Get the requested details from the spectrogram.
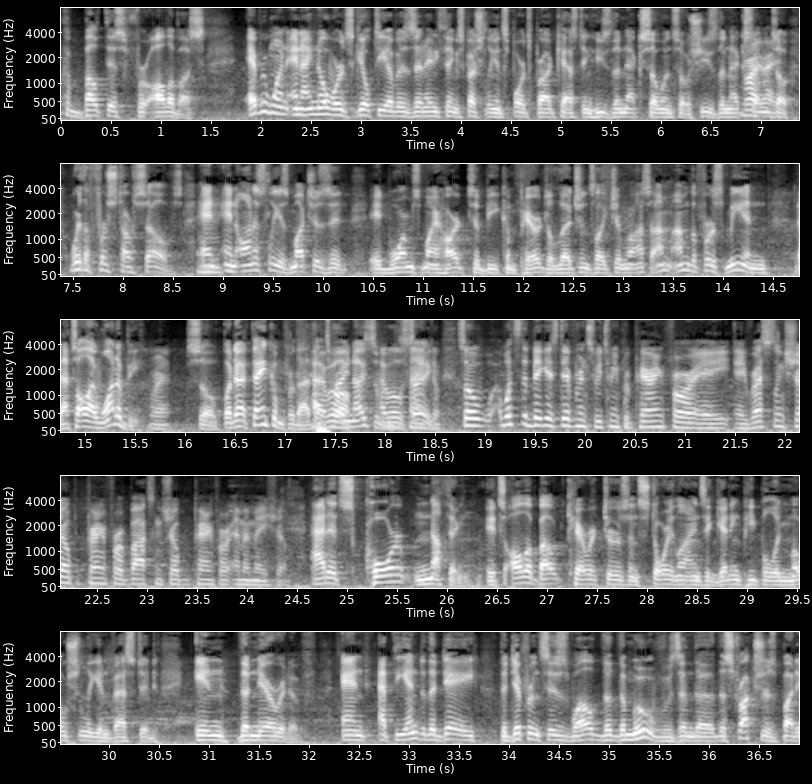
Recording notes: Live from the Barclays Center. Before Danny Garcia-Shawn Porter.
